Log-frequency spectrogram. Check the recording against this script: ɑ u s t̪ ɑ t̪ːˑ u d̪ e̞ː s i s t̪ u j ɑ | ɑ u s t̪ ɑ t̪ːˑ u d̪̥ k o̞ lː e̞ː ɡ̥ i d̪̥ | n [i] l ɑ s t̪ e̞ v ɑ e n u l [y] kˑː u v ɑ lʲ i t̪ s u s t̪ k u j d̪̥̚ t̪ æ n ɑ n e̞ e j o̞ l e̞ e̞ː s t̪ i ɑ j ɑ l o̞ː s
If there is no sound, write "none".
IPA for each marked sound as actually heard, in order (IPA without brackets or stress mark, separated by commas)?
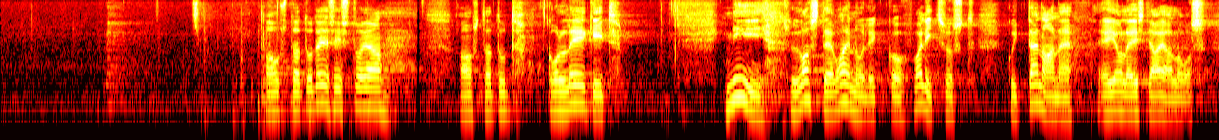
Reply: iː, i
